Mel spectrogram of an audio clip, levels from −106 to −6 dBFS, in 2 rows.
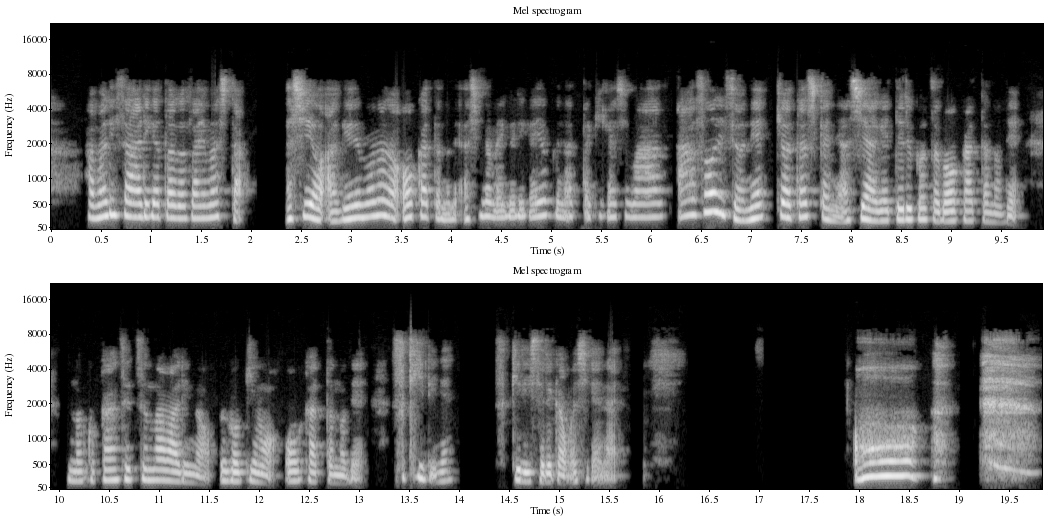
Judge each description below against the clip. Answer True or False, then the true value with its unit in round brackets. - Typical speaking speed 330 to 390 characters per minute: True (335 characters per minute)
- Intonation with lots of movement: True (5.9 semitones)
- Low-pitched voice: False (245 Hz)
